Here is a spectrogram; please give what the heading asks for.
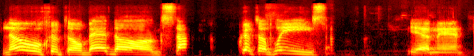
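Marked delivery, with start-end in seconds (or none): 0.0-3.3 lightly higher half-hearted scolding of a dog; mock Superman scolding. Reviewer mocking Superman scolding Krypto, with half-hearted pleading. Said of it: "and Superman going".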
